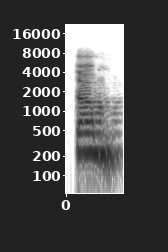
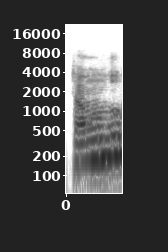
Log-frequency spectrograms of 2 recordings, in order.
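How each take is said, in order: First: The final b sound is silent. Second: The final b sound is pronounced. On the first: The speaker calls it right. "అది కాదు, తంబు కాదు, తమ్" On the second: The speaker calls it wrong. "తంబు కాదు"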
